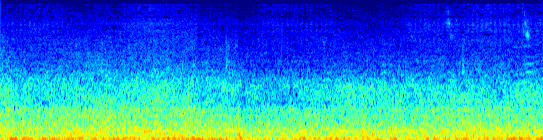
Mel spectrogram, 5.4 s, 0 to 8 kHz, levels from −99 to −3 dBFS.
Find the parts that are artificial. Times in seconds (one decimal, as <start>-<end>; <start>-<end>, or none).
0.8-2.5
